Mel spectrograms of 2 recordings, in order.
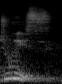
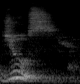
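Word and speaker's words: juice: হচ্ছে কারাগার এটা কিন্তু অনেকে বলে জুইস জুইস না এটার একচুয়ালি উচ্চারণ হচ্ছে জুস জে ইউ আই সি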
